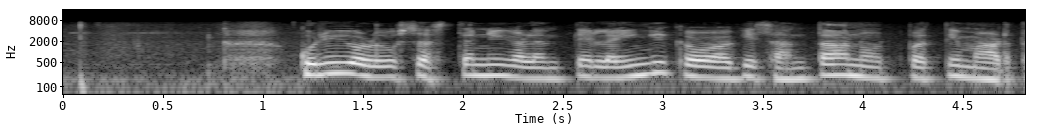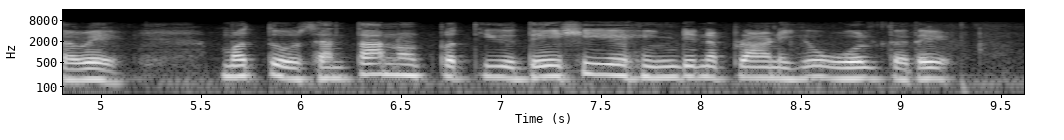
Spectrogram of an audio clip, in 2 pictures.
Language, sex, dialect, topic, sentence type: Kannada, male, Mysore Kannada, agriculture, statement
